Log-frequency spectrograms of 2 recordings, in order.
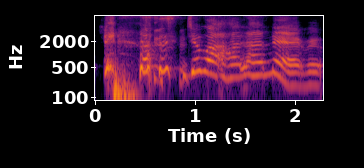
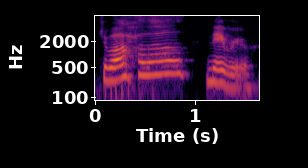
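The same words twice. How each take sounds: First: It is said in a put-on foreign accent. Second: It is said in the speaker's ordinary accent.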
